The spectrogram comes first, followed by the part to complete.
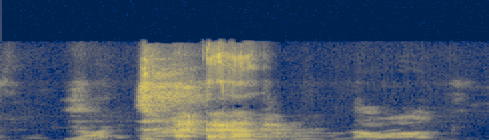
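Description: A man's voice at a microphone making unworded vocal sounds, with a rough, breathy, throat-clearing-like burst about a second in and a short voiced sound near the end.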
